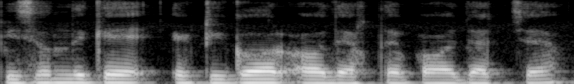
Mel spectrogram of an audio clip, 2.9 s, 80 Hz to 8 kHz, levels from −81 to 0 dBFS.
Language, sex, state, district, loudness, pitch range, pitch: Bengali, male, Assam, Hailakandi, -15 LUFS, 120-135 Hz, 130 Hz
